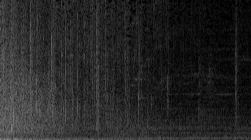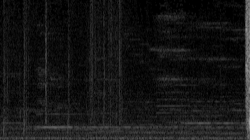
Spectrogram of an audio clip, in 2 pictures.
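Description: A Confringo spell explosion in the video game Hogwarts Legacy, with a loud booming blast at the start that fades into a long rumbling decay, and another burst right at the end.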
